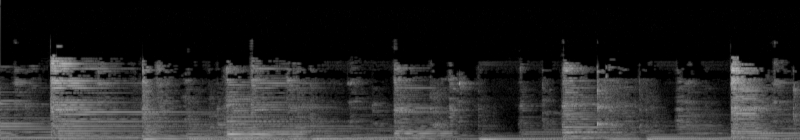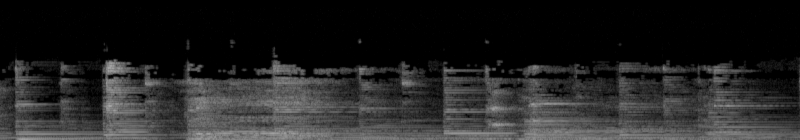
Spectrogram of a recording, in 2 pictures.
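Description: Two acoustic guitars playing a song's instrumental intro, with chords strummed and picked, a new strike about every second.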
